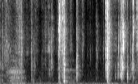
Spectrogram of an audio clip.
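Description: Packing tape being torn off an advent calendar package: several short ripping and crinkling bursts, close and fairly quiet, with pauses between pulls.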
